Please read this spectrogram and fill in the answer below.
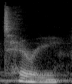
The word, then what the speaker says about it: Thierry: And then next to Kim Kardashian is, I think, I don't know how to pronounce this name, T-H-I-E-R-R-Y. It's like Terry, but not Mr. Mugler.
